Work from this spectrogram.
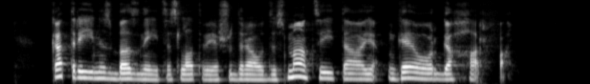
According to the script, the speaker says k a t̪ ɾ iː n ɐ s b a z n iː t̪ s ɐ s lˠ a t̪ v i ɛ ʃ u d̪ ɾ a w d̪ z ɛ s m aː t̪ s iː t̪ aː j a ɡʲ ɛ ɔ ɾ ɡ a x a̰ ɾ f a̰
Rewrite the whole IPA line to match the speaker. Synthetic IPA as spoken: k a t̪ ɾ iː n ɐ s b a z n iː t̪ s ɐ s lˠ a t̪ v i ɛ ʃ u d̪ ɾ a w d̪ z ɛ s m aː t̪ s iː t̪ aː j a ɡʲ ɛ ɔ ɾ ɡ a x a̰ ɾ f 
